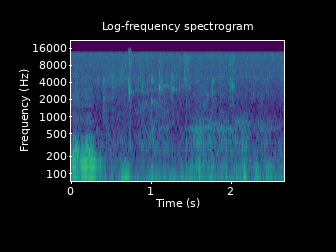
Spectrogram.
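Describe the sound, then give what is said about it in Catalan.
Quiet wet mouth sounds of a Garnacha wine with ripe tannins being sucked, swished and chewed around the mouth during a tasting, with soft smacks and liquid squelches over a few seconds and no talking. “Vaig sucant perquè té els tanins molt madurs.”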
